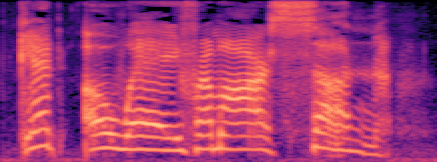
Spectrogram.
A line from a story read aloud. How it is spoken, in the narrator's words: a voice growled behind me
